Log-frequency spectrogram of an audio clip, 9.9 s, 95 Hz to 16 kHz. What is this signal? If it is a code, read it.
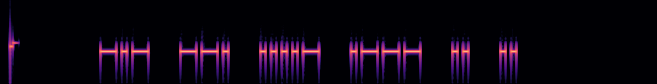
Morse code, heard as a keyed tone, about 15 wpm, spaced as for 11 wpm, 700 Hz. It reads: KG4JII
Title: USA Call Signs - 6 Characters - 2x Character Spacing - 15wpm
